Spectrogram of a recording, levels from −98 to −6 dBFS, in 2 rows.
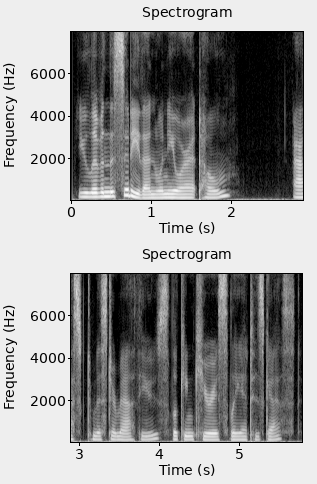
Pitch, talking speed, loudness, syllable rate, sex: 170 Hz, 195 wpm, -17 LUFS, 5.3 syllables/s, female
